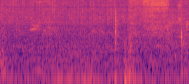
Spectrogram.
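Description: Chicken dish being stirred and mixed in a sizzling pan, steady frying hiss with scraping and a few utensil knocks against the pan, close and alone.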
